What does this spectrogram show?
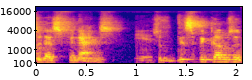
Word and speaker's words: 5nance: तो हमने कहा कि चलो ठीक है, FINANC तो नहीं मिल सकता है, तो why not coin it as 5NANC and pronounce it as finance?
